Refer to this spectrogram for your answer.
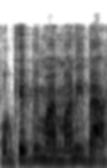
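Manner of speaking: mock-teasing, joking tone. Recounting what a man jokingly said about a fine, retelling a joking remark. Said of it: "And he jokingly was like".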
